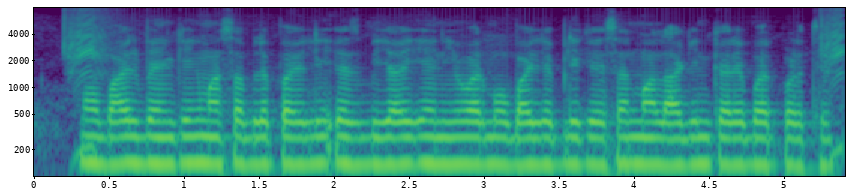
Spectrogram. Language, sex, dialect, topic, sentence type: Chhattisgarhi, male, Central, banking, statement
